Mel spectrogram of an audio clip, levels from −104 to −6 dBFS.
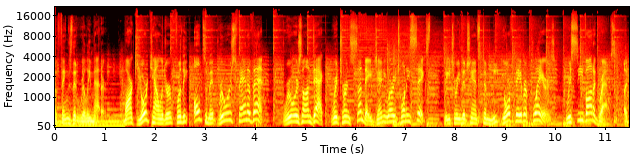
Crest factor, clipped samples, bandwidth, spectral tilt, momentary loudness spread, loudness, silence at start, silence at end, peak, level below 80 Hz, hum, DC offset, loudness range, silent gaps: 14 dB; under 0.1%; 19 kHz; -5.5 dB/octave; 7 LU; -20 LUFS; 0 s; 0 s; -6 dBFS; -42 dBFS; none; under 0.1%; 2 LU; none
